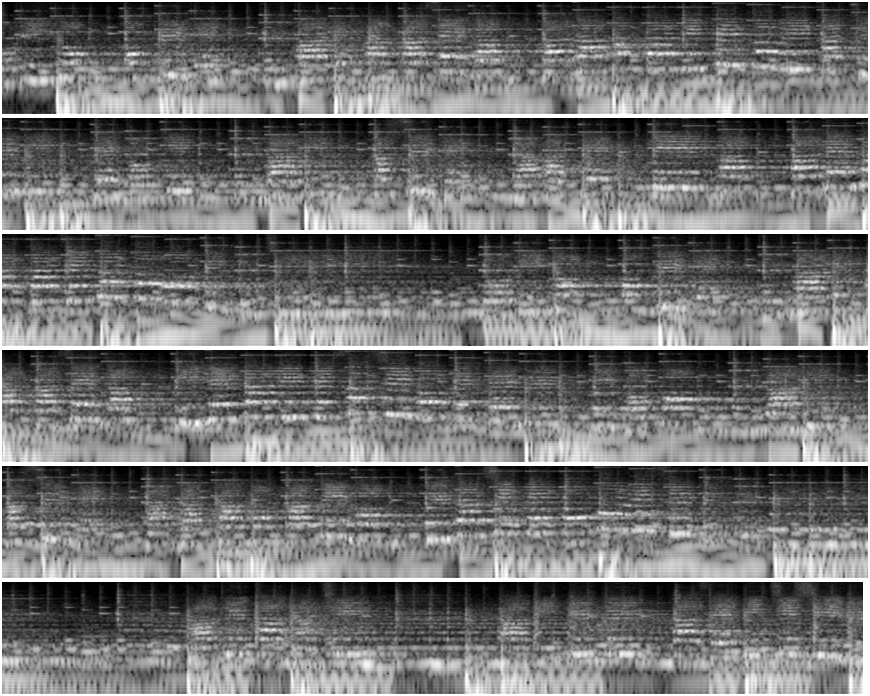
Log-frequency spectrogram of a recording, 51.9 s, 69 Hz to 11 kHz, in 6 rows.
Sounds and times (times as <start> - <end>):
Music: 0.0 - 51.9.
